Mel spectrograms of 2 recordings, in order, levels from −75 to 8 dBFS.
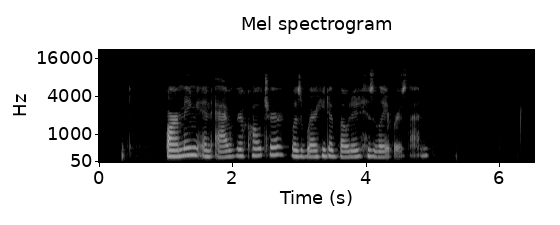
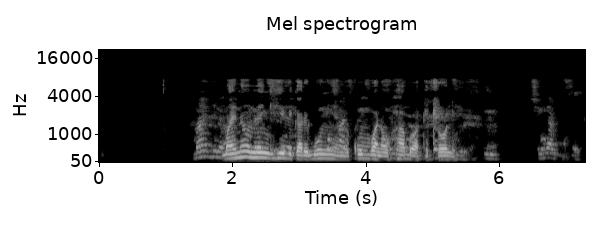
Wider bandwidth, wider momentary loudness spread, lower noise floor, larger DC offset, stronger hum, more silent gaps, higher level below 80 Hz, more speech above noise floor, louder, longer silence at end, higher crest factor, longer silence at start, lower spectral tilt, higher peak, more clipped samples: first, 11 kHz vs 8 kHz; about the same, 19 LU vs 21 LU; second, -78 dBFS vs -88 dBFS; neither; neither; neither; second, under -90 dBFS vs -70 dBFS; second, 48 dB vs 66 dB; second, -30 LUFS vs -21 LUFS; first, 1.6 s vs 0.1 s; about the same, 22 dB vs 18 dB; second, 0.35 s vs 1.45 s; about the same, -5 dB/octave vs -6 dB/octave; second, -10 dBFS vs -4 dBFS; neither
